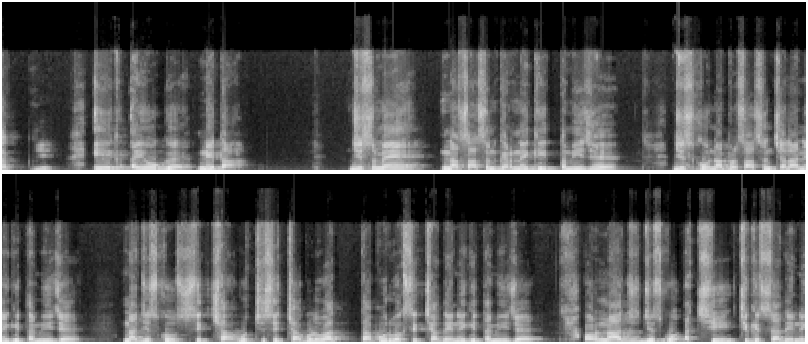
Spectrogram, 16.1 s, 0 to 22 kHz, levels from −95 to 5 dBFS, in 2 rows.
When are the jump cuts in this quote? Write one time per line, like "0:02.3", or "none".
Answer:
none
